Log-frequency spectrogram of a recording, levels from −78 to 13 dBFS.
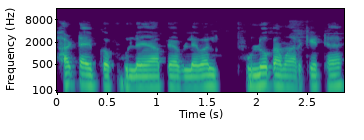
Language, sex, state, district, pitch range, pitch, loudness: Hindi, male, Bihar, Sitamarhi, 120-130 Hz, 125 Hz, -16 LUFS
